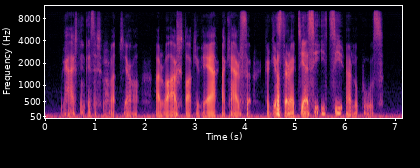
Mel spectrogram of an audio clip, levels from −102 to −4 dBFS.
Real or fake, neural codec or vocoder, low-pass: fake; autoencoder, 22.05 kHz, a latent of 192 numbers a frame, VITS, trained on many speakers; 9.9 kHz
